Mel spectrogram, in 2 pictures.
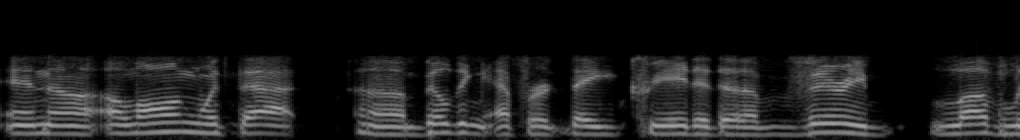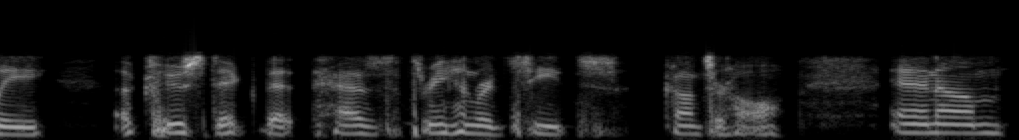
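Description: A man speaking for a music school, explaining plans in a measured way with many pauses. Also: fairly high pitch, fairly even intonation, no echo. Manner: measured, pausing with many uhs. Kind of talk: casual explanation. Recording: dry, tinny phone line.

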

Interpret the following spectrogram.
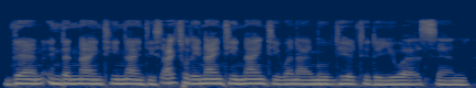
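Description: A man's voice: fairly high pitch, level tone, quick pace, warm tone, no echo. A man in his forties from the Philippines, a ballet director speaking earnestly as an interview guest, with frequent restarts. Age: 40s. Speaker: ballet school artistic director.

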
